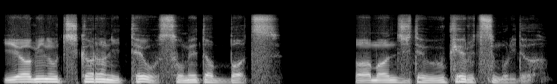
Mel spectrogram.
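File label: vox, voices, Japanese; kingsraid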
